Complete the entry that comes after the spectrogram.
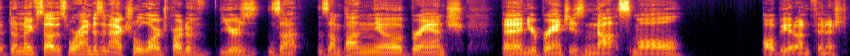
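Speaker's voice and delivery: ordinary talk, nothing marked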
